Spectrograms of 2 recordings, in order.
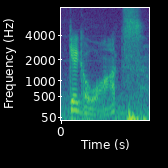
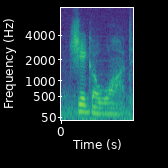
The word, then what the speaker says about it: gigawatt: a reference to 1.21 gigawatts from back to the future again this came out during the back to the future anniversary thing and no jiggawatt is not the proper pronunciation it's always gigawatt i have no idea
